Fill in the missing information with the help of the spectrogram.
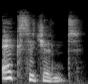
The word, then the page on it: exigent: British English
